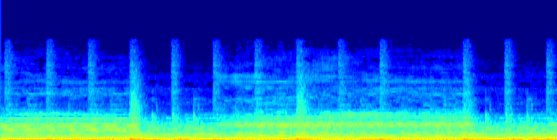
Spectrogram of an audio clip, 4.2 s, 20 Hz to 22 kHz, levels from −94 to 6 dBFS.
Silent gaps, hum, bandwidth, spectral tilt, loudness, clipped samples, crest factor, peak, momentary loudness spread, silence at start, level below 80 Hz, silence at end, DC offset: none; none; 13.5 kHz; -7 dB/octave; -29 LUFS; under 0.1%; 14 dB; -14 dBFS; 2 LU; 0 s; -34 dBFS; 0 s; under 0.1%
